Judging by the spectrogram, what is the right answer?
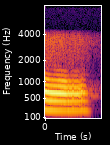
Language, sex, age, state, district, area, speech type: Assamese, female, 18-30, Assam, Dibrugarh, rural, conversation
